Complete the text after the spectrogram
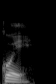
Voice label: "gueh3", taiwanese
